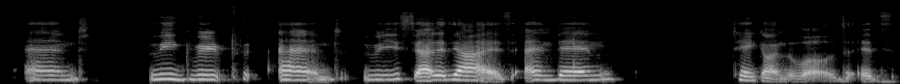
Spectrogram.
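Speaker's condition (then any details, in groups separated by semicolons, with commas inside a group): Cerebral palsy, quadriplegic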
